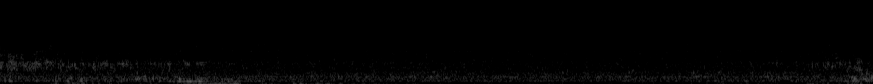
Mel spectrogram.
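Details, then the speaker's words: Ear microsuction of a woman's fully impacted left ear canal: steady hissing suction with scattered clicks and crackles. Soft, mushy wax is stuck to the eardrum and the tip cannot get an adequate suction grip. "the eardrum however this plug it doesn't want to come out still because beyond that the wax is softer and it is stuck to the to the eardrum so just don't give it one more guy see if it comes out in one big mass"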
